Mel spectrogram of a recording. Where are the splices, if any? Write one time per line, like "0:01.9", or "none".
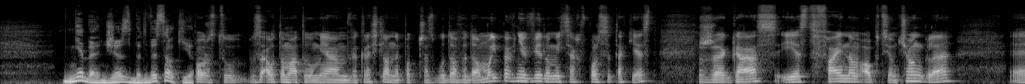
0:01.9
0:07.0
